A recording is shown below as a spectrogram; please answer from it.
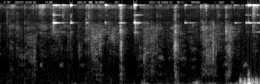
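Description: A dog on a hiking trail lets out soft, scattered whimpers and small yips, fairly close but quiet, ending with a louder shuffling rustle.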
